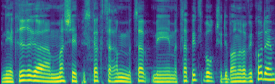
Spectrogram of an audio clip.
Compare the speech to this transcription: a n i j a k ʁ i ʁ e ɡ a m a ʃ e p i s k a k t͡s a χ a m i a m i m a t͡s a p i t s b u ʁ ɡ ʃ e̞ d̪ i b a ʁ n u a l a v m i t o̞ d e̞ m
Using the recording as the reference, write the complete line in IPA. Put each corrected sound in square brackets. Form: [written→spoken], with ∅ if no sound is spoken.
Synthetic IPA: a n i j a k ʁ i ʁ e ɡ a m a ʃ e p i s k a k t͡s a [χ→ʁ] a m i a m i m a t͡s a p i t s b u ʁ ɡ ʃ e̞ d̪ i b a ʁ n u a l a v m i [t→k] o̞ d e̞ m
